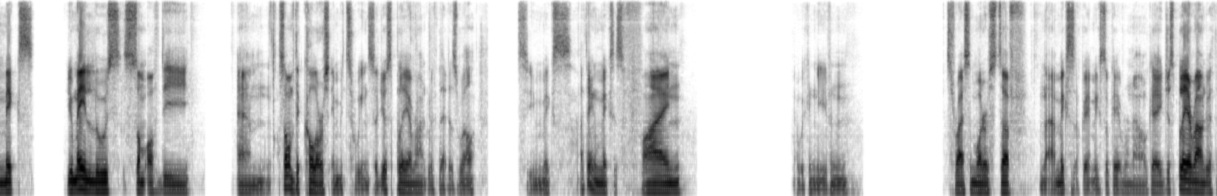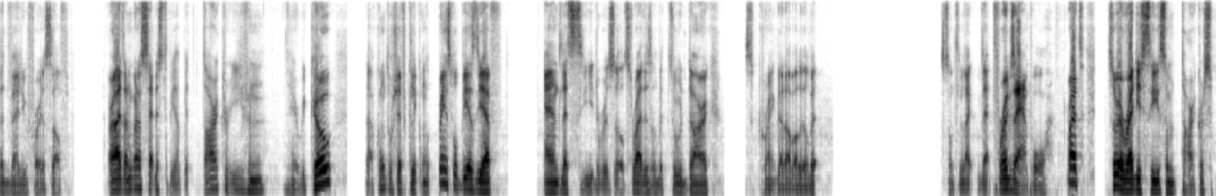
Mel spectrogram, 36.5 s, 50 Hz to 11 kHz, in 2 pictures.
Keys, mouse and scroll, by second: 0.7 click, 2.1 ctrl+shift+click, 2.9 shift+middle click, 5.5 middle click, 6.5 ctrl+shift+click, 7.4 click, 11.4 click, 13.1-14.5 drag, 15.7 ctrl+z, 16.5 middle click, 17.5 middle click, 18.1 click, 19.0 click, 20.2 click, 23.7 middle click, 25.3 ctrl+shift+click, 26.4 middle click, 27.6 click, 34.8 shift+middle click.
